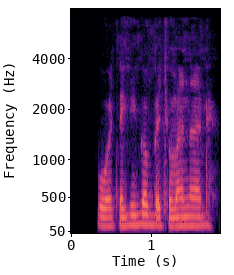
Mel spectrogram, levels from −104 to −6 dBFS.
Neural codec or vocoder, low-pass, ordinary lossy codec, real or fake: codec, 16 kHz, 4.8 kbps, FACodec; 7.2 kHz; MP3, 64 kbps; fake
